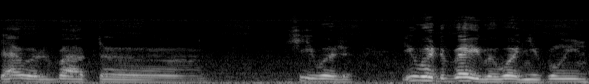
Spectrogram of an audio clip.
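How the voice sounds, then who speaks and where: Speaking at a very slow pace with long, frequent pauses, a man with an Alabama accent is heard over audible room echo. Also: medium pitch for a man, ordinary pitch variation. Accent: Southern US (Alabama). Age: 90s. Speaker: elderly interviewee. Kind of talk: oral history interview. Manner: halting.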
